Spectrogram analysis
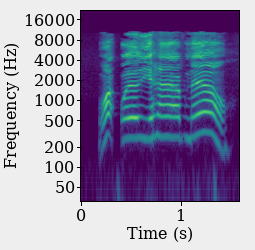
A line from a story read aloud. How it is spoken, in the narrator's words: cried he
